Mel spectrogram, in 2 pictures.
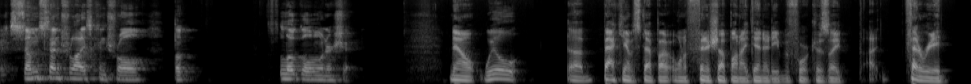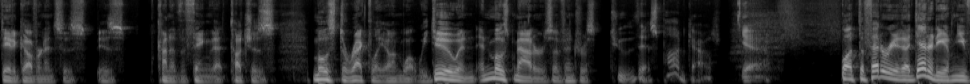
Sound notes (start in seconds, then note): none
